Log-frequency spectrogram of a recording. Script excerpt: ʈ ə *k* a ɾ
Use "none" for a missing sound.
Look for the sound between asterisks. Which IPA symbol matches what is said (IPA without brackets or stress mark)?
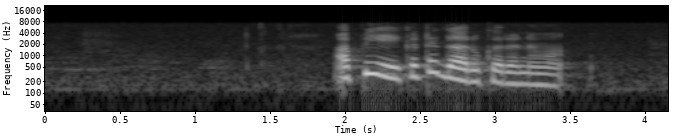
ɡ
